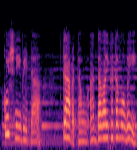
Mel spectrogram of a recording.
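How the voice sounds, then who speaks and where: A woman voicing a frail, elderly mother-in-law in an animated story, speaking weakly and gently. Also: very high-pitched, brisk, faint music behind, voice pushed up, heavily acted. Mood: weary, gentle.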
